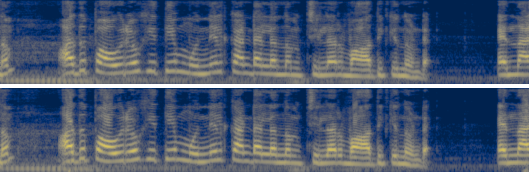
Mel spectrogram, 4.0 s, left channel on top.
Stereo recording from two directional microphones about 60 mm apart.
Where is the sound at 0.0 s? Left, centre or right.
Right.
